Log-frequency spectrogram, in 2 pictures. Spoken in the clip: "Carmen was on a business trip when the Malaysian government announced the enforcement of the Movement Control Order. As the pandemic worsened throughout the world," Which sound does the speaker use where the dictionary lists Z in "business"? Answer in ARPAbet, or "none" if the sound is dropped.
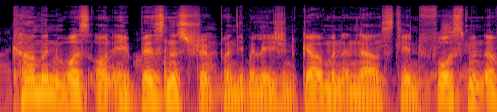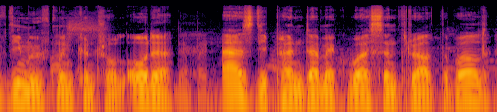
Z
